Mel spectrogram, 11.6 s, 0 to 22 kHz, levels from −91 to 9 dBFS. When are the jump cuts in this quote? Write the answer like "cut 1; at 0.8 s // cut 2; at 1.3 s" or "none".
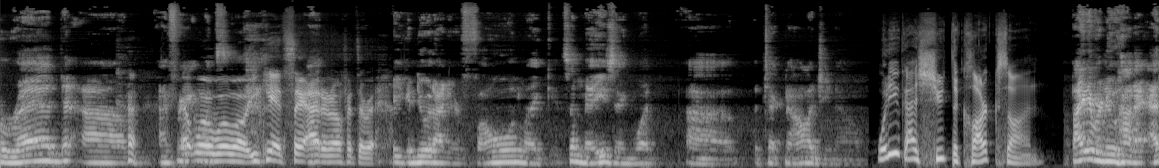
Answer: cut 1; at 3.9 s // cut 2; at 8.7 s // cut 3; at 10.6 s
